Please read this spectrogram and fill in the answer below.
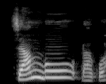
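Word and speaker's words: jambo: 만약에 스왈리어에 관심 있으신 분들이시라면 한 번쯤 냠보라는 인사말을 들어보셨을 거예요. 발음상 잠보라고 할 수도 있죠. 냠보 혹은 잠보인데요.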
